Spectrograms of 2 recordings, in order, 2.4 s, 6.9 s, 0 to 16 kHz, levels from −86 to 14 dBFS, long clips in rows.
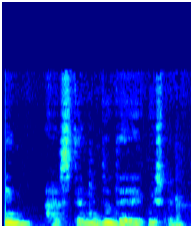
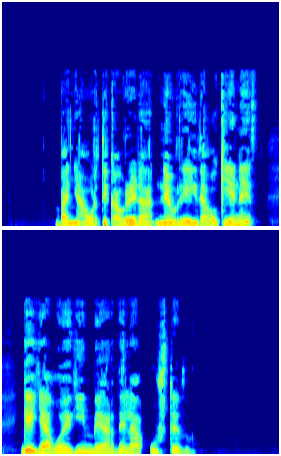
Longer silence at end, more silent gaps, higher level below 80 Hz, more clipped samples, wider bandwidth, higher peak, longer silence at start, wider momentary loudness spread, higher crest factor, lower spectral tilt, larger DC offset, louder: second, 0.1 s vs 1.1 s; neither; first, -54 dBFS vs -72 dBFS; neither; about the same, 11.5 kHz vs 11.5 kHz; second, -18 dBFS vs -2 dBFS; second, 0.05 s vs 0.65 s; first, 10 LU vs 7 LU; second, 16 dB vs 22 dB; about the same, -6 dB/octave vs -5 dB/octave; neither; second, -35 LUFS vs -21 LUFS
